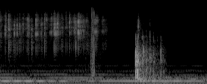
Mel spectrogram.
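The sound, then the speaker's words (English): Dice, an action die and two challenge dice, are rolled in a game: they rattle in a continuous clatter for about a second, then land with a sharp, bright clack and a brief skittering tumble before settling. A steady low hum runs underneath, and no one speaks. “So Arid, I think, is going to take back the lead, and we're going to roll plus three on this.”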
